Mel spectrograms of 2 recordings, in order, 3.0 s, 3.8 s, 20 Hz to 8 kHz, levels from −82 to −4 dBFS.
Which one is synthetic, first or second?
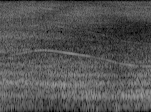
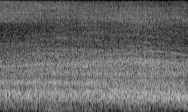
second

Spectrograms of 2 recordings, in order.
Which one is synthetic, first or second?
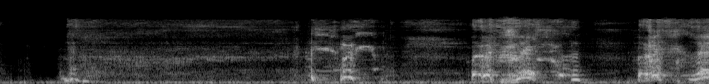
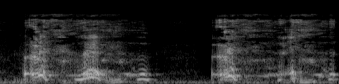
first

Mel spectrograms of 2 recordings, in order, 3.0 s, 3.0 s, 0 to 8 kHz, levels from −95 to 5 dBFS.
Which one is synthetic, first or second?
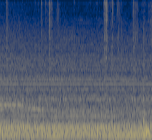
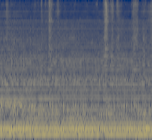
second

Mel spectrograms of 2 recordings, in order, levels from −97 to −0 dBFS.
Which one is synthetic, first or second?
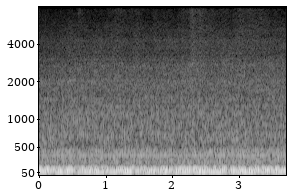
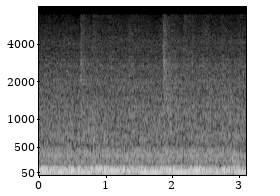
first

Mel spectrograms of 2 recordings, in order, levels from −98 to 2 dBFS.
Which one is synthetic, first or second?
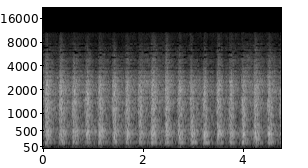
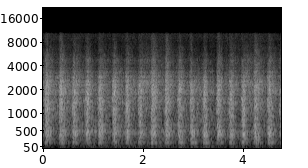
first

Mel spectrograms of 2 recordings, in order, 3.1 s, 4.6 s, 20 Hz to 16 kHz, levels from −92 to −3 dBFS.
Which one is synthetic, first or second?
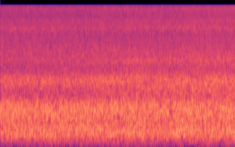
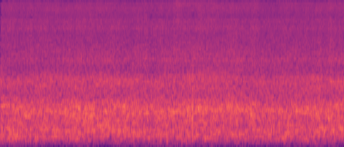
second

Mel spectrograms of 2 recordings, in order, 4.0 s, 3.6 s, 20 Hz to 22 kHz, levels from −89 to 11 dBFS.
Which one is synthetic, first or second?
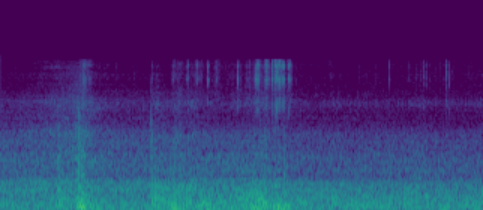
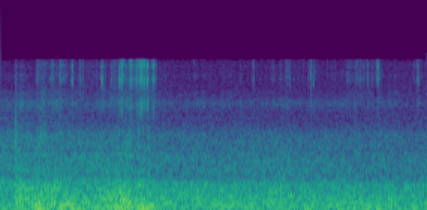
first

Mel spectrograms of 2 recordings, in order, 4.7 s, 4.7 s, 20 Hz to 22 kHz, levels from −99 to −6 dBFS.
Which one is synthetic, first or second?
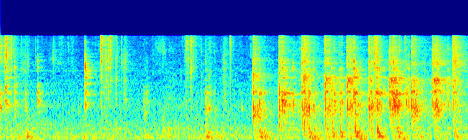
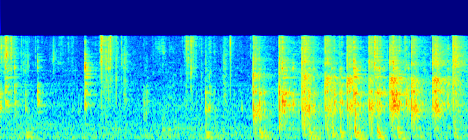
first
